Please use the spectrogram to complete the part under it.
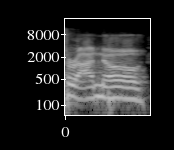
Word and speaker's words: Toronto: It's a silent T. – Yeah, the T and the S and the H are silent. – It's Toronto.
